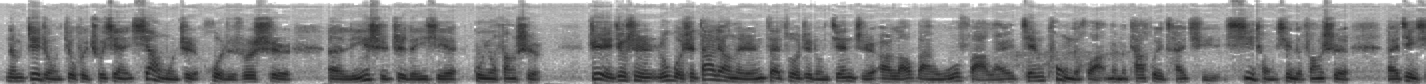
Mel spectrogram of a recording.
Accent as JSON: {"language": "Chinese", "country": "China"}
